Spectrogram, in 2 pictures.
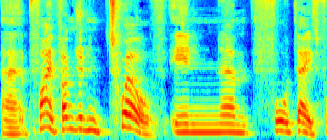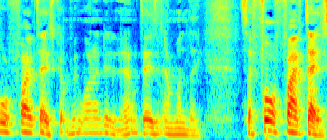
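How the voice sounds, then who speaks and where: A man speaks with lively intonation at a moderate pace. His voice is somewhat breathy. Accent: British. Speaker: podcast host, housing resident campaigner. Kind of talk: casual monologue podcast. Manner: hesitant, many fillers and repeats.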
